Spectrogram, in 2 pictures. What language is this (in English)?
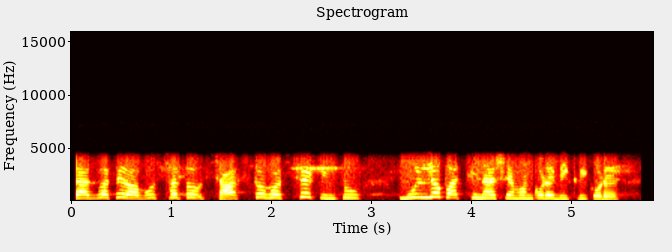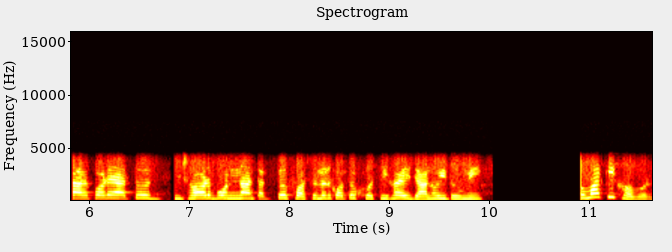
Bangla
